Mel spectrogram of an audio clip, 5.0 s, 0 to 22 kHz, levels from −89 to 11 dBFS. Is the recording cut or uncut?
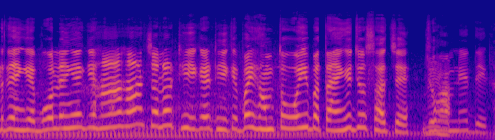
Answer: uncut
